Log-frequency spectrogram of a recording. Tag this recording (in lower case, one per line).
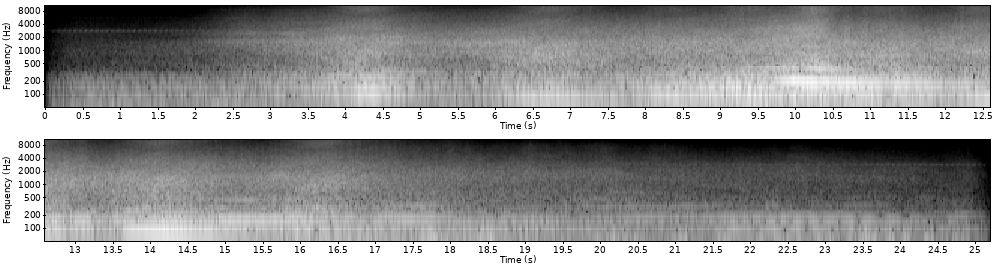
car
truck
car passing by
motor vehicle (road)
vehicle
